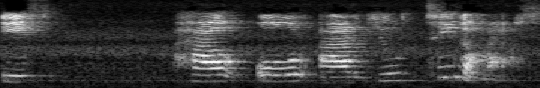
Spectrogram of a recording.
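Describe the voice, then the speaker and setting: A woman's fairly high voice, very slow pace and lively intonation. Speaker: lung disease consultant doctor. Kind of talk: medical talk to patients.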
